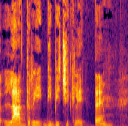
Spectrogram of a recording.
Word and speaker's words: Ladri di Biciclette: I was only familiar up until recently with his directing, and particularly with his most prominent and well-known film, Bicycle Thieves, which I'll let you pronounce the Italian because I think I don't want to ruin it again. – So, Ladri di Biciclette. That's the Italian title, yes.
